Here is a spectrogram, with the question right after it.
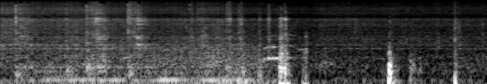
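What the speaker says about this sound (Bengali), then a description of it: "দিয়ে এবার আবার আমি একটু নাড়াচাড়া করব" A paste of turmeric, cumin and coriander with salt is stirred around a pan for egg malai curry, giving quiet, soft scraping with a few sharp clicks and taps near the end.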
